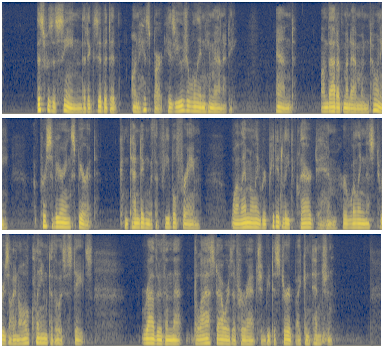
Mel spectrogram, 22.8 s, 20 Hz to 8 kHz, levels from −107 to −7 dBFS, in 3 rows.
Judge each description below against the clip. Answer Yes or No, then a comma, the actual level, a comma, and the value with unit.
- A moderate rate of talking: Yes, average, 145 wpm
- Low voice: Yes, low, 100 Hz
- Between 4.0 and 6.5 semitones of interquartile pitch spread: No, average, 2.8 semitones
